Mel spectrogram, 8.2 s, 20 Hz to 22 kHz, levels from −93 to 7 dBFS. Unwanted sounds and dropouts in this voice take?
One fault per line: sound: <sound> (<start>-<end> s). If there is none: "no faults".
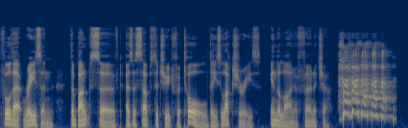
sound: laugh (6.8-7.9 s)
